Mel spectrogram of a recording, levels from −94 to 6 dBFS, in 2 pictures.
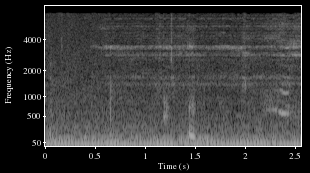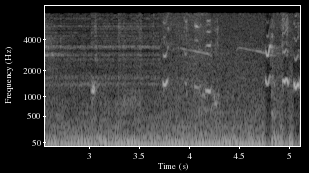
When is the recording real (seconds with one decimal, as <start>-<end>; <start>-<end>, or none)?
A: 0.0-0.6; 3.7-5.1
